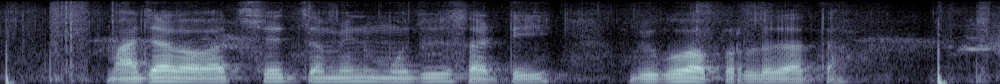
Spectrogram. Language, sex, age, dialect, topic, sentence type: Marathi, male, 18-24, Southern Konkan, agriculture, statement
